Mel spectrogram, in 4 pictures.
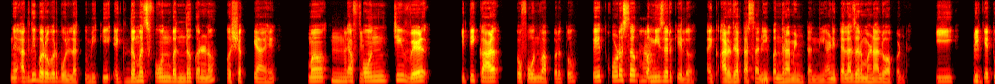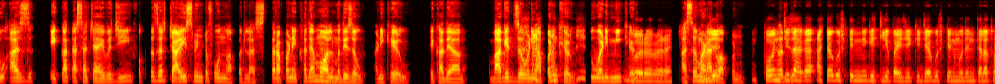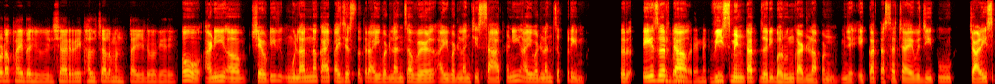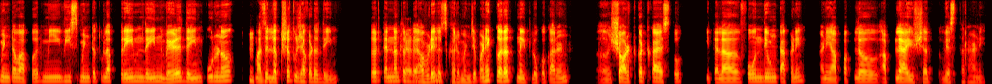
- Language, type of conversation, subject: Marathi, podcast, स्क्रीन टाइम कमी करण्यासाठी कोणते सोपे उपाय करता येतील?
- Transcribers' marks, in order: tapping; chuckle; chuckle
